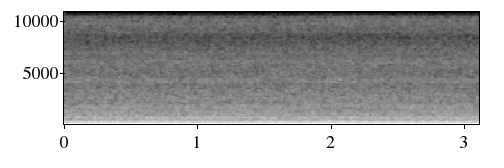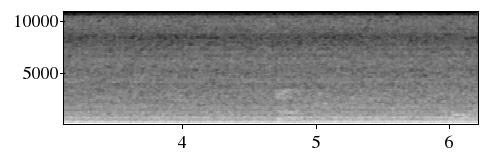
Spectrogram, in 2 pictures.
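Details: 1981 DeLorean DMC-12 started after installing a DPI modern fuel pump with new lines: a strong, low, steady engine drone, even and unbroken, with no misses or knocks; normal running. The hot-start issue remained unsolved.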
